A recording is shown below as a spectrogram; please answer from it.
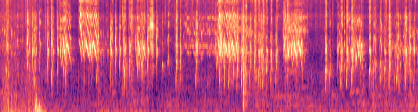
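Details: Budgerigars giving busy, high chattering chirps in uneven bursts, with sharp clicks and a short low thump near the start.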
